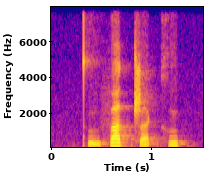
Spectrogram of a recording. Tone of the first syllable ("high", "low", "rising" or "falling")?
low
